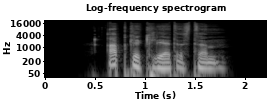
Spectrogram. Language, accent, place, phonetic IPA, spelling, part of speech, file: German, Germany, Berlin, [ˈapɡəˌklɛːɐ̯təstəm], abgeklärtestem, adjective, De-abgeklärtestem.ogg
- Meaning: strong dative masculine/neuter singular superlative degree of abgeklärt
